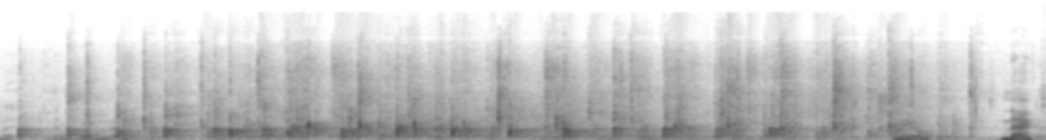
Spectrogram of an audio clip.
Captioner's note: audience applauding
